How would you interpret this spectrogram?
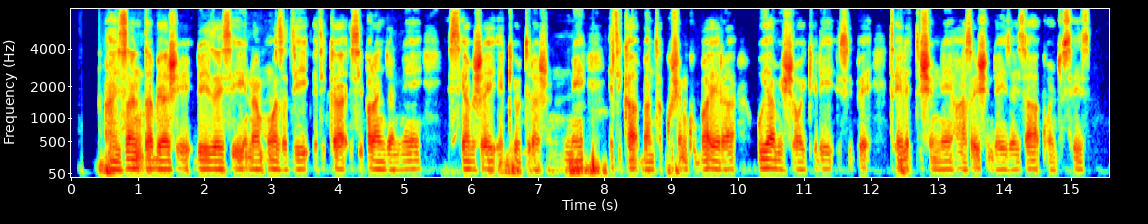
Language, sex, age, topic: Gamo, female, 18-24, government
